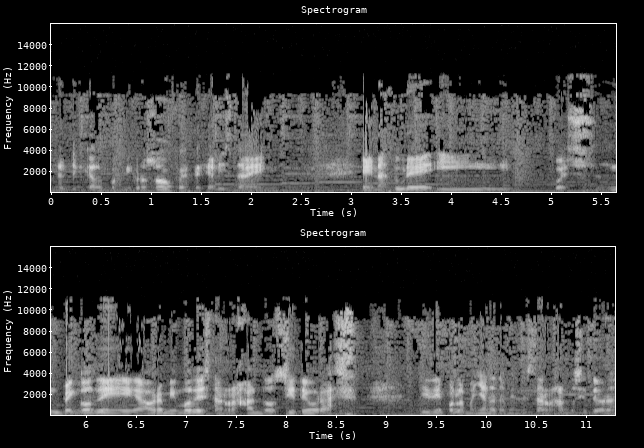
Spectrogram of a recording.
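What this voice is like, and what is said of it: Hoarse, thick deep voice. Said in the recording (Spanish): “si me escucháis con la voz un poquito gorda, es básicamente porque me estoy quedando ronco ... pensé que era tu voz de locutor esa ... bastante sorprendido por el tono”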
